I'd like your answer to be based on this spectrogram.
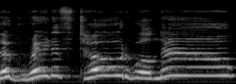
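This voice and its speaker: Someone puts on a squeaky character voice. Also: woman, extremely high pitch for a woman. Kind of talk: stage announcer. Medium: read story. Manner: grand, showy.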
